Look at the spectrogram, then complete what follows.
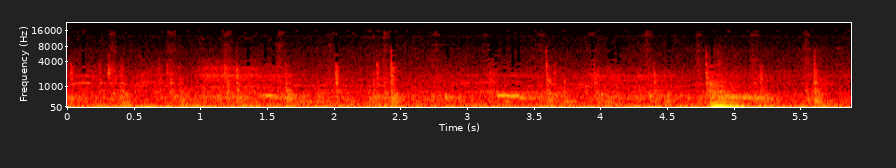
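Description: Faint light ticks and clicks from a CNC lead screw being turned by hand through its anti-backlash nut, with one dull thump about five seconds in.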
